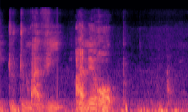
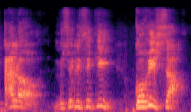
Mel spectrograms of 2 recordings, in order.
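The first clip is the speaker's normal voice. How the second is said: much higher, dismissive order of a chief engineer; condescending boss; 12 semitones higher, 4 dB louder than usual. Retold or imitated. Chief engineer brushes off the trainee, condescending order. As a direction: toss the task at him from above.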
